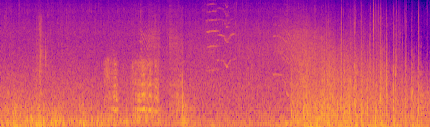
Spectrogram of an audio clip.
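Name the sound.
thunderstorm with heavy rain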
